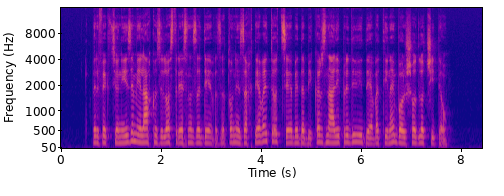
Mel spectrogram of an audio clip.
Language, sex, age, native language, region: Slovenian, female, 30-49, Slovenian, Coastal Karst region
